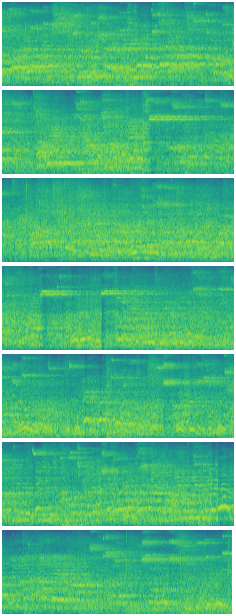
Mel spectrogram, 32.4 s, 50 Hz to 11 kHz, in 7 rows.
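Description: Basketball game sound in a large hall: a basketball bouncing on the hardwood court amid steady talk and shouts from players, coaches and spectators. Two short high squeals stand out about 8 and 15 seconds in.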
